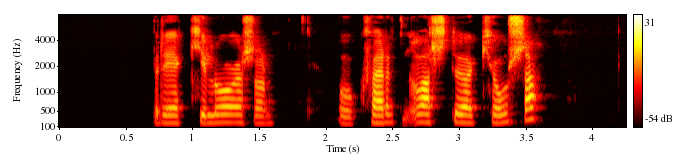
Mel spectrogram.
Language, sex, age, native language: Icelandic, female, 30-39, Icelandic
